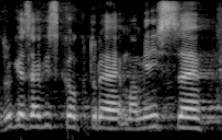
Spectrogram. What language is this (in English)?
Polish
